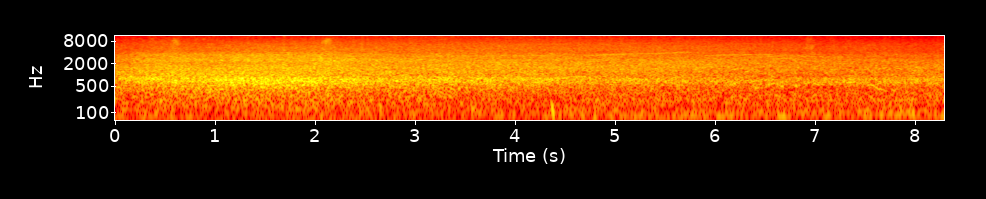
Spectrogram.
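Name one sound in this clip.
A large stadium crowd roars steadily throughout.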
